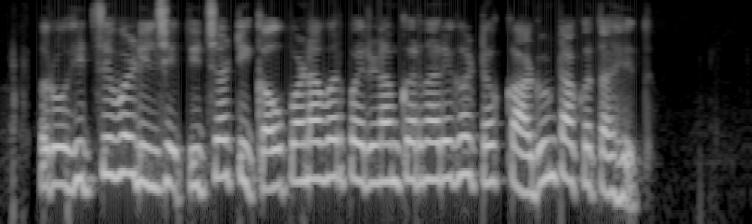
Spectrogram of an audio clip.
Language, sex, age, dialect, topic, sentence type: Marathi, female, 18-24, Standard Marathi, agriculture, statement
